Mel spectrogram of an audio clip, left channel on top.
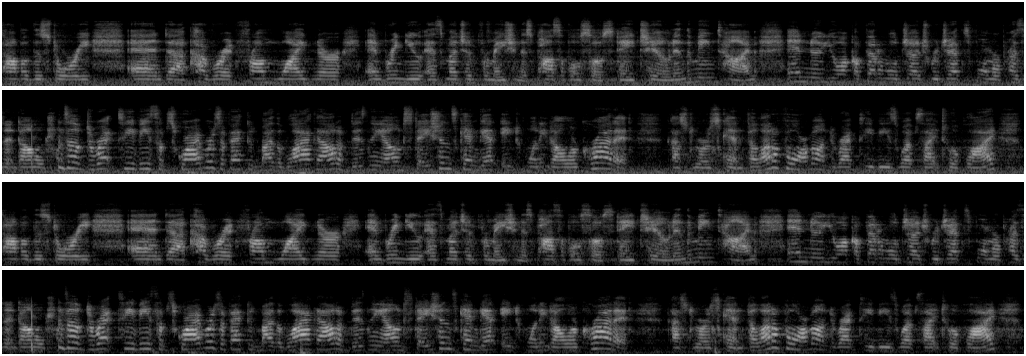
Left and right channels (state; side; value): noise; left; rumble, 18 dB below the sound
